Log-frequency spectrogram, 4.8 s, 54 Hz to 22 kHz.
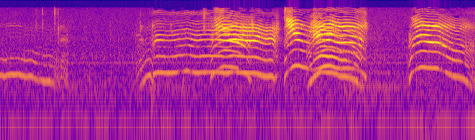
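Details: Kittens just four days old (Phoebe), 12 September 2009, squeal in quick, high, arching mews, several bunched together and overlapping, then a final cry after a short pause, in a quiet indoor setting.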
